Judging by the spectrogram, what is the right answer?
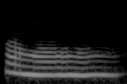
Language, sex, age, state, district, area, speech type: Assamese, female, 30-45, Assam, Dibrugarh, rural, conversation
